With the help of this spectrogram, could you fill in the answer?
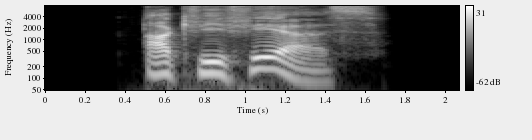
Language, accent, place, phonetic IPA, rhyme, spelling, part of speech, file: German, Germany, Berlin, [akviˈfeːɐ̯s], -eːɐ̯s, Aquifers, noun, De-Aquifers.ogg
- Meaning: genitive singular of Aquifer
